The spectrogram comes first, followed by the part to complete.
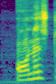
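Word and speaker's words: honest: एक साइलेंट रहता है और इसका प्रनंसीएशन ऑनेस्ट होता है इसलिए इसका फर्स्ट लेटर की साउंड वह बल्कि होने की वजह से इसके पहले इनका प्रयोग करते हैं उसी तरह से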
